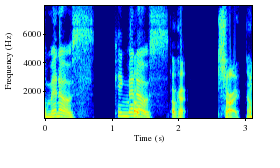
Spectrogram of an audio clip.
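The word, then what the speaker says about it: Minos: king of Cree with Did you say Mentos? Like the fresh maker? No, Minnos.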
